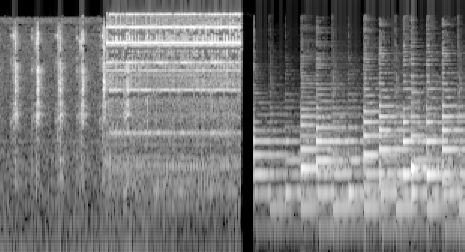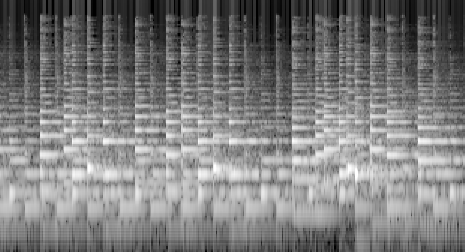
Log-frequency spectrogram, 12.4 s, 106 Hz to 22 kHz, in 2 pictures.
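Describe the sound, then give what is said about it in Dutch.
An alarm clock goes off: a few quick rhythmic beeps, then a loud, continuous metallic bell ring for about two seconds, followed by a bright tinkling chime melody. “In een brief van 5 januari lezen we dat zijn zus Leonie een nieuwe wekker heeft gezonden voor zijn nieuwjaar.”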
